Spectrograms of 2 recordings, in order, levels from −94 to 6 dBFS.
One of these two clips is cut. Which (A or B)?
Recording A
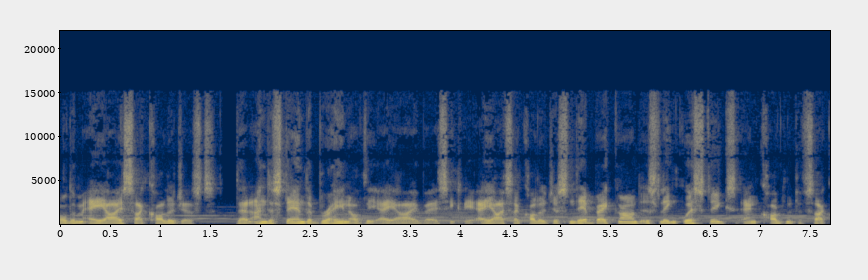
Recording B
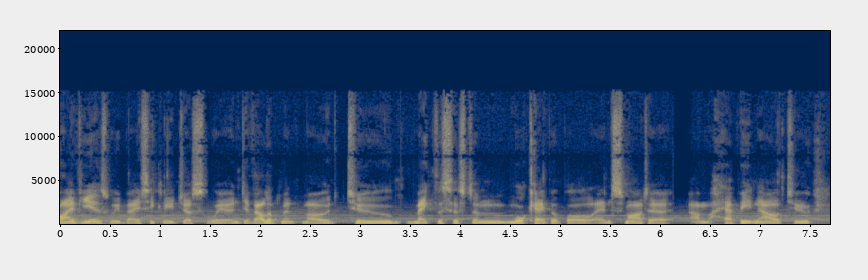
B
